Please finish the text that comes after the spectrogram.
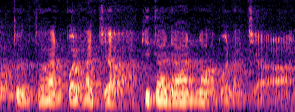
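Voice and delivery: very low, hushed and slow; soft, deep, placating voice; gentle appeal. Acted. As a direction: soothe someone who is cross, barely above a murmur. Gentle answer to the nagging principal.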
